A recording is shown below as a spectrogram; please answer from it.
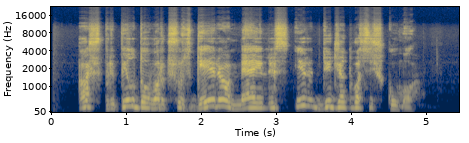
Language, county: Lithuanian, Kaunas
